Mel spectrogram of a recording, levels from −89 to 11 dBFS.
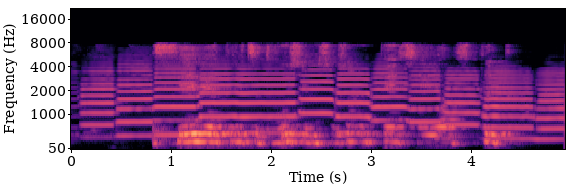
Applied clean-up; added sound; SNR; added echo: classical method WPE with log-MMSE.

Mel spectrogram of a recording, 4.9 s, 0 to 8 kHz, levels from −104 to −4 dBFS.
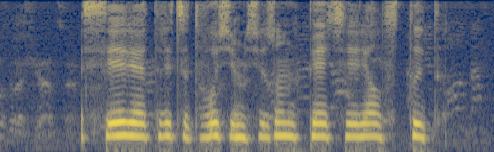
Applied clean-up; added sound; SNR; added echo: none; none; none; none.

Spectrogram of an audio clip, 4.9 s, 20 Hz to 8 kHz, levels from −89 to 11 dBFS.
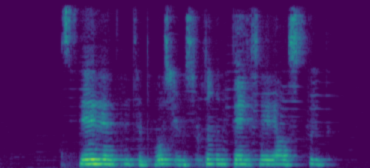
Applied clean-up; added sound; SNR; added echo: neural mask model DeepFilterNet 3.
